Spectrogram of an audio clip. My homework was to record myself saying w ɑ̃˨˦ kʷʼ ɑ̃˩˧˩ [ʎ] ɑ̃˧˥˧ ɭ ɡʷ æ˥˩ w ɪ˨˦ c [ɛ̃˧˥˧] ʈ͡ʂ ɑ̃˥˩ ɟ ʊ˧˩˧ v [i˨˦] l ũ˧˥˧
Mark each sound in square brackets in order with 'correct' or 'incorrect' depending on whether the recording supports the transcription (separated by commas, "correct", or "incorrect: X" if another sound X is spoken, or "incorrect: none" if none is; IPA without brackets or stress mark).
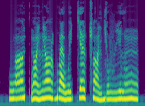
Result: correct, incorrect: ɛ˧˥˧, correct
